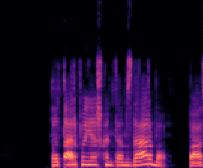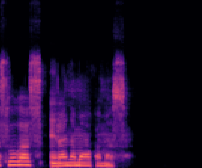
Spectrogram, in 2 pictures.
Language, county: Lithuanian, Utena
